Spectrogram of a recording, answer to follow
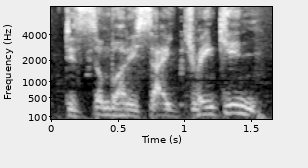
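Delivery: a little pirate tomato calls out; gruff little guy. Acted.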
